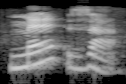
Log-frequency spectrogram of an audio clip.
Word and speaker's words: mesa: S-a pode ter som de sa, mas nesse caso aqui, o s vai ter som de z. Então, a gente vai ler za. Mesa, mesa, mesa.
